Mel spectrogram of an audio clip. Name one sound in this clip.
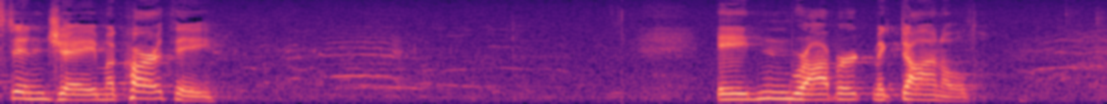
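A man reads out names over a loudspeaker, echoing outdoors.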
